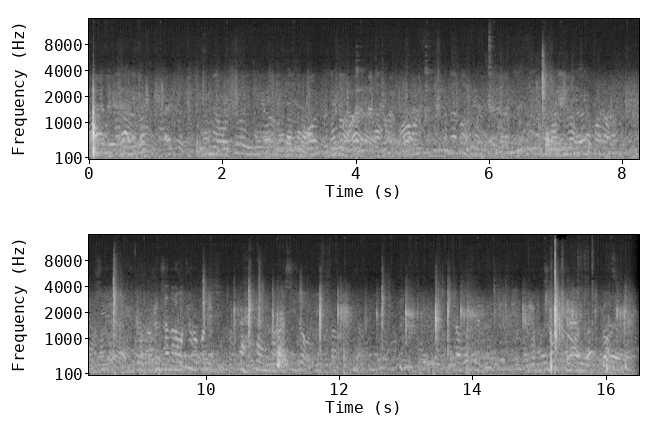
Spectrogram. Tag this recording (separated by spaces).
field-recording boules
